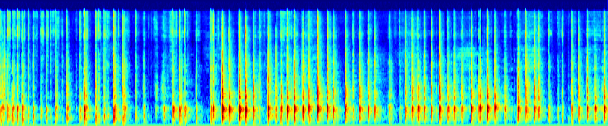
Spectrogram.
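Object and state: Hollow cardboard box.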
